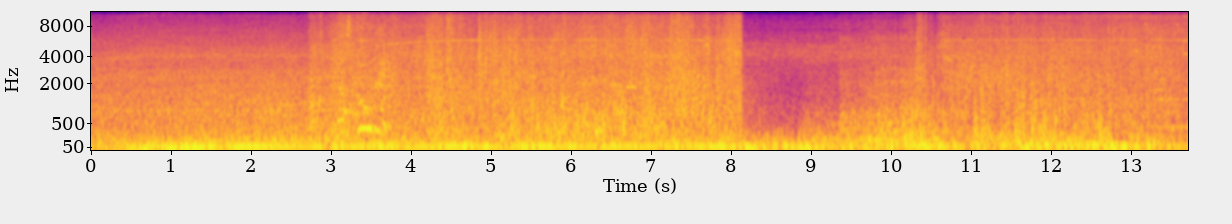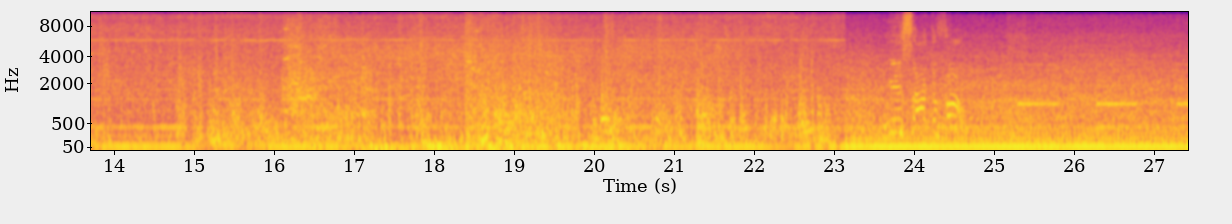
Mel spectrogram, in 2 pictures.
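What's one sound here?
A heavy machine engine hums low and steady.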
